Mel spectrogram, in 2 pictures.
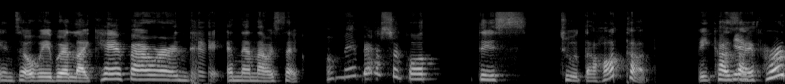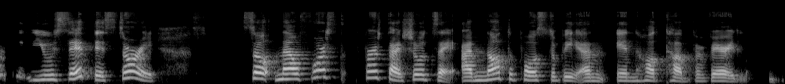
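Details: Canadian adult woman from Calgary; stroke November 2023 causing aphasia with word-finding difficulty and apraxia of speech; foreign accent syndrome began after a further hospital episode in February, self-described as Eastern European; foreign accent syndrome with aphasia and apraxia of speech.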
